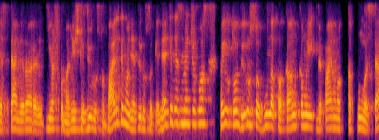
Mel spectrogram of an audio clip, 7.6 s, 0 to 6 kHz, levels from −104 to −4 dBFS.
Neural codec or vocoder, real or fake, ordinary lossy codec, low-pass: vocoder, 22.05 kHz, 80 mel bands, HiFi-GAN; fake; Opus, 24 kbps; 5.4 kHz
